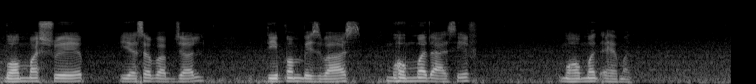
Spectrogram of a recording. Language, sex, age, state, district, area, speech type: Urdu, male, 30-45, Uttar Pradesh, Aligarh, urban, spontaneous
